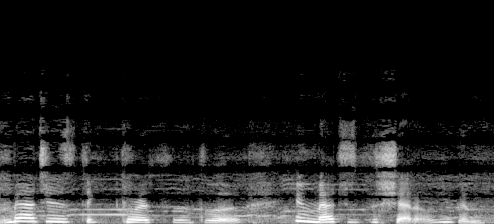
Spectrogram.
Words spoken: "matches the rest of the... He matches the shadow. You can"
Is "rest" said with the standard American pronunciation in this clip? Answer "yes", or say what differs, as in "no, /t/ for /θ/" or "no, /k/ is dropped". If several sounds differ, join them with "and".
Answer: no, /t/ is dropped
